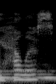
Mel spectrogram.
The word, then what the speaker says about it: Hellas: The locals say Hellas or Hellas in everyday speech, and the full name is the Hellenic Republic.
